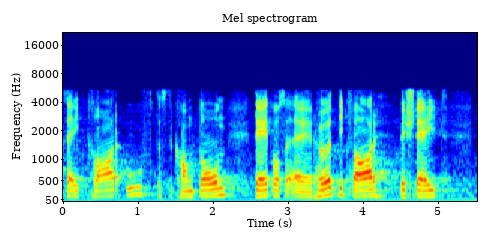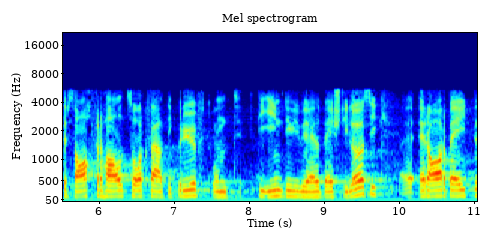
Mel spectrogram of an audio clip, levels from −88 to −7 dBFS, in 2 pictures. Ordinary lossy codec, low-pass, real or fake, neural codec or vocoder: none; 5.4 kHz; real; none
